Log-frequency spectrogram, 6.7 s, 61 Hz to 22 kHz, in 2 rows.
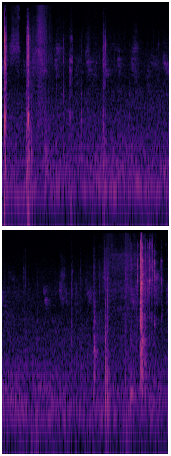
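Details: Old Honda Dio 50cc scooter idling after new battery installed and covers refitted: low, even hum with a few handling clicks nearby; idle steady and healthy.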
